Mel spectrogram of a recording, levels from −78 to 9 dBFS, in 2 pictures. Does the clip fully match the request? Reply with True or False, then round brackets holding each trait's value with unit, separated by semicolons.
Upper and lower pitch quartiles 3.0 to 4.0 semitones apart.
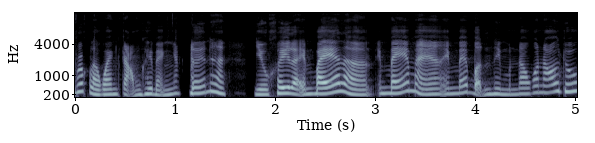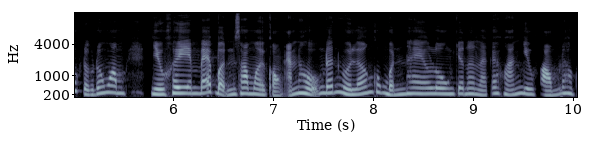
True (3.3 semitones)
